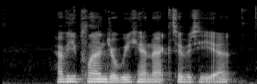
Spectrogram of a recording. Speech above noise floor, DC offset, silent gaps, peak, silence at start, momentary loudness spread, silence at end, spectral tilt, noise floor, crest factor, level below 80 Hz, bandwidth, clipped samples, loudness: 38 dB; under 0.1%; none; 0 dBFS; 0.55 s; 6 LU; 0.25 s; -6 dB/octave; -56 dBFS; 18 dB; -46 dBFS; 14.5 kHz; under 0.1%; -18 LUFS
